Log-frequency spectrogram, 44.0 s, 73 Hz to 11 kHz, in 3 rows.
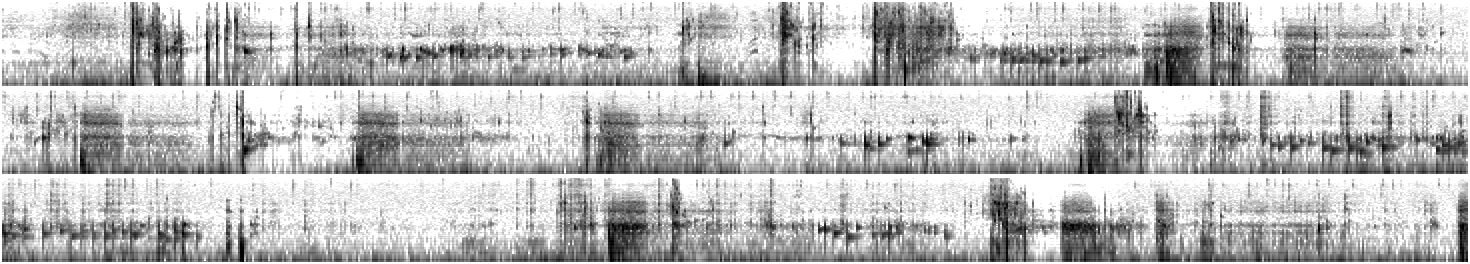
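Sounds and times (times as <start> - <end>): underwater water gurgling: 0.0 - 43.9
sharp knocks and splashes: 1.2 - 3.2, 7.8 - 9.6, 12.0 - 12.5, 25.4 - 32.0, 39.0 - 39.8.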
